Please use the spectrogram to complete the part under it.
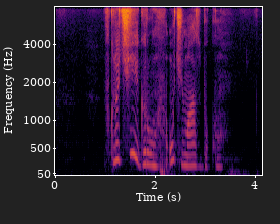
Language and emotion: Russian, sad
